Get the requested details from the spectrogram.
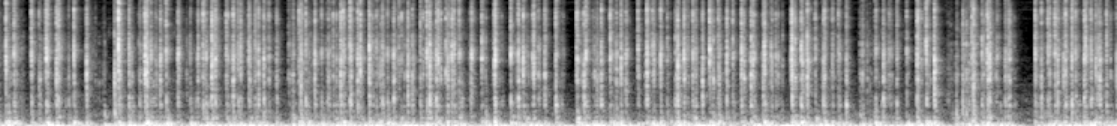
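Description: Rapid, continuous typing with long nails on a full-size plastic backlit computer keyboard gives a dense stream of short, clicky taps that barely ring. There is a heavy low thump under the brighter clatter, and the pace only briefly pauses near the end.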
